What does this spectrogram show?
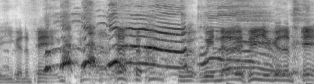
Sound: people laughing

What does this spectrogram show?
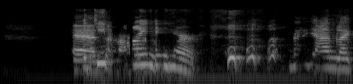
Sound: laughs

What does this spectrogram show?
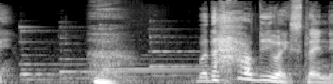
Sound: sigh of relief

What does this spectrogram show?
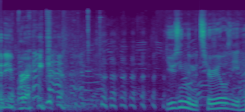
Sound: laughter

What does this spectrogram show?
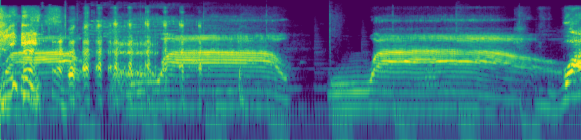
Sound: laugh

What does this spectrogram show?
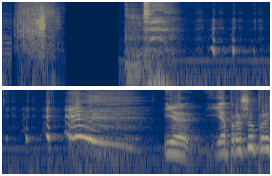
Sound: chuckles

